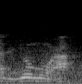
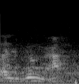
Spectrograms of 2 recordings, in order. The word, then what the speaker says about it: الجمعة: الجمعة هو المراد به اليوم المعروف من أيام الأسبوع، ونطقها العربية هكذا: الجمعة. يا أيها الذين آمنوا إذا نودي للصلاة من يوم الجمعة، بضم الجيم والميم. وبعضهم يسكن الميم ويقول الجمعة، وبعض أهل العلم أيضا يقول باسمها، يقول الجمعة، يعني اسمها الجمعة لأنها تجمع الناس ويجتمع الناس فيها.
